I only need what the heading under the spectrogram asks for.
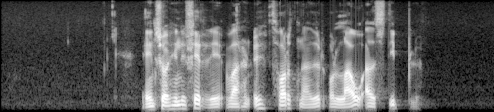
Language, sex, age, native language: Icelandic, male, 30-39, Icelandic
